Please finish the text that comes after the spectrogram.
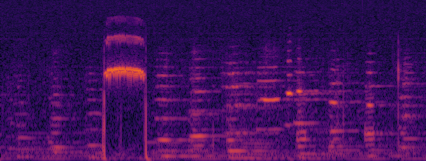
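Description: A single sharp whistle blast, blown as a signal to stop, lasting about half a second, loud and clear over a low rumbling background with no talk.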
